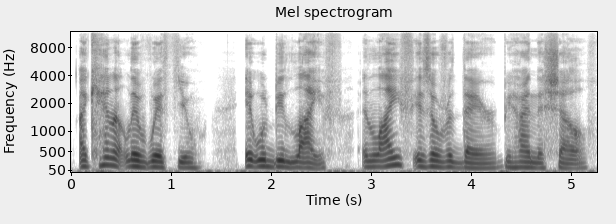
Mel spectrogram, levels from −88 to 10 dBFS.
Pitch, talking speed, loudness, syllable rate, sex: 130 Hz, 195 wpm, -19 LUFS, 4.6 syllables/s, male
